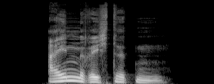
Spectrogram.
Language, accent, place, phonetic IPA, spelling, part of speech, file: German, Germany, Berlin, [ˈaɪ̯nˌʁɪçtətn̩], einrichteten, verb, De-einrichteten.ogg
- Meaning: inflection of einrichten: 1. first/third-person plural dependent preterite 2. first/third-person plural dependent subjunctive II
